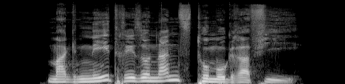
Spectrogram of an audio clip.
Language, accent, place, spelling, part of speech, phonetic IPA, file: German, Germany, Berlin, Magnetresonanztomographie, noun, [maˈɡneːtʁezonant͡stomoɡʁaˌfiː], De-Magnetresonanztomographie.ogg
- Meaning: magnetic resonance tomography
